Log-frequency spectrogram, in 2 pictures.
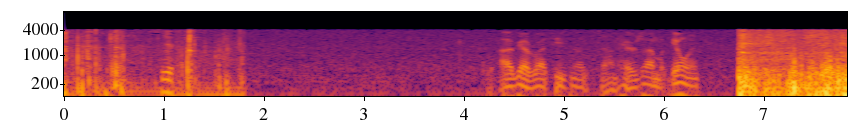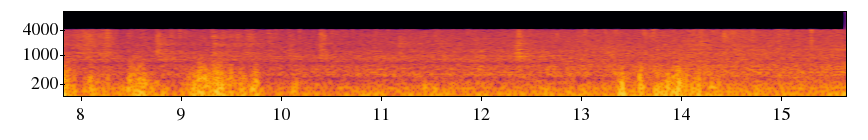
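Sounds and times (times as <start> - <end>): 
speech: 1.0 - 1.4, 4.4 - 9.8
rain falling: 6.8 - 15.6.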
